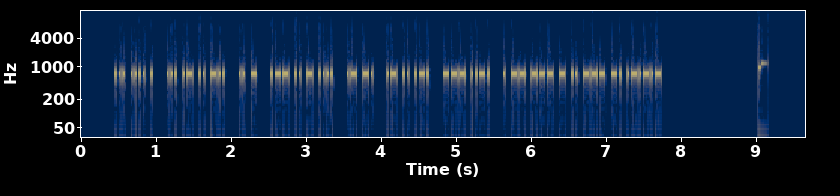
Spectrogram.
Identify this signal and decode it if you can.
Morse code, heard as a keyed tone, about 42 wpm, 700 Hz. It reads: SHE SAID IT WITH AN AIR OF EMOTION.
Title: Sentences from Top 1600 Words 45wpm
